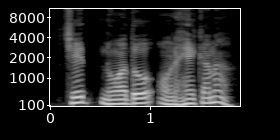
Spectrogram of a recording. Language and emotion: Santali, neutral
